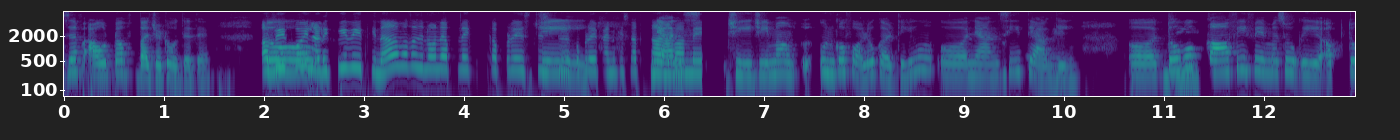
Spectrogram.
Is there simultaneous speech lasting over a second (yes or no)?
no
